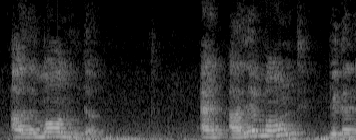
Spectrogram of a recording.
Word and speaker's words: Allemande: To make it feminine, add an E, and then the D will be pronounced. So it will be Allemande.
